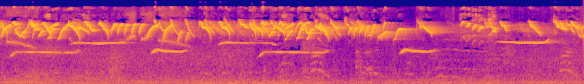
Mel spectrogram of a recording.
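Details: Oriental white-eyes giving rapid ngeriwik twittering, used to prompt captive birds to sing and to simulate a contest. Dense high chirp runs come with repeated short, level, slightly falling whistles, about five in the first half.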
